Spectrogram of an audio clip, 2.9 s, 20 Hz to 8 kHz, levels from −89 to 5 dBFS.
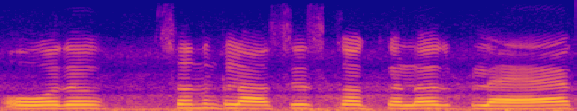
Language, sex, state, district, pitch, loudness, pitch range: Hindi, female, Punjab, Fazilka, 245 Hz, -13 LUFS, 235-255 Hz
